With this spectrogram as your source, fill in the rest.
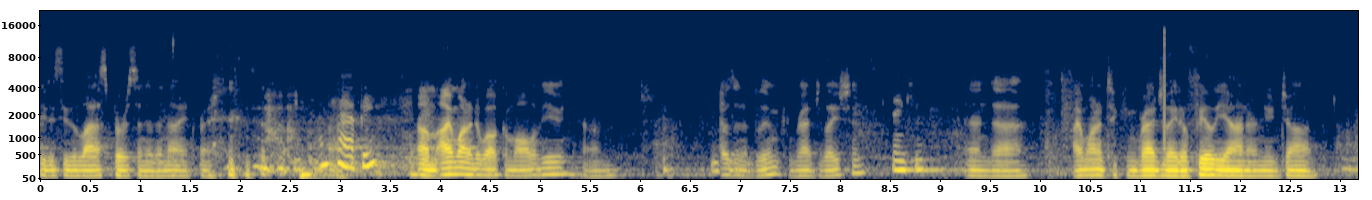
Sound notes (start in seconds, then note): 1.7 laugh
